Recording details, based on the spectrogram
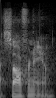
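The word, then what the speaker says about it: σωφρονέω: This word sophroneo, I believe is how you say it. I hope I'm not saying it wrong. It's it's sophroneo. Sorry, no, sophroneo. Yeah, sophroneo.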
